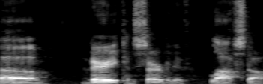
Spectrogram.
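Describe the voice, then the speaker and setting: A man's fairly low-pitched voice in a Southern US accent, with monotone, flat intonation. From US South, East Tennessee (Chattanooga). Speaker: country singer-songwriter, former pastor. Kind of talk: casual interview chat.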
